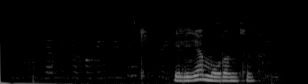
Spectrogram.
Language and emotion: Russian, neutral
